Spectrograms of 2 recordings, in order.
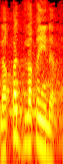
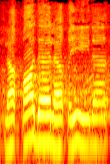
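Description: First: لقد said quickly, the د swallowed without bounce; لقد with no qalqala on the دال. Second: لقد said slowly, the د released with qalqala. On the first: (لقد بدون قلقلة) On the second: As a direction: bounce the دال in لقد with a clear echo. (لقد بقلقلة واضحة في الدال) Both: Shown as a demonstration. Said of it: "وبعضهم لا يقلقل".

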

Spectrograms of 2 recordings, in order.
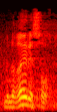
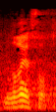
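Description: The two takes are said the same way.

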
